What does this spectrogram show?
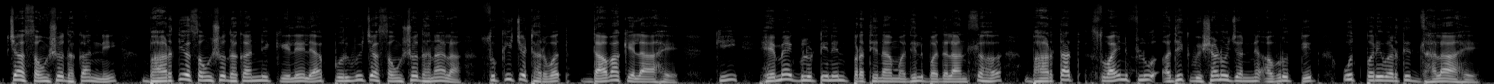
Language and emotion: Marathi, neutral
